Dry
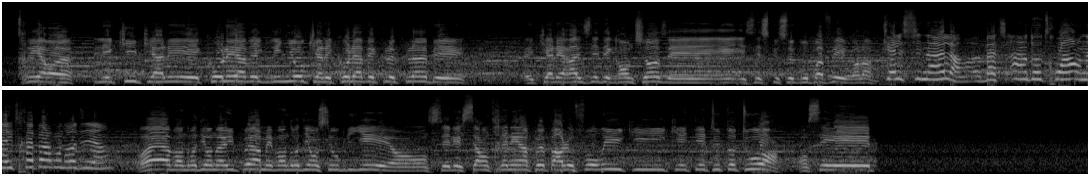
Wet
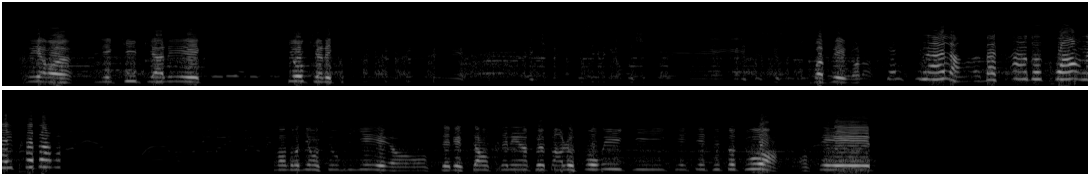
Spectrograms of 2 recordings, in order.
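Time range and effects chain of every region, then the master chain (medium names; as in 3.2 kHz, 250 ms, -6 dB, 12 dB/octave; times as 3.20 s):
2.03–2.87 s: spectral contrast enhancement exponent 3.2 + compression 3:1, threshold -32 dBFS + vowel filter e
3.41–8.08 s: high-pass 420 Hz + compressor with a negative ratio -40 dBFS, ratio -0.5 + hum notches 60/120/180/240/300/360/420/480/540 Hz
8.58–9.18 s: band-pass filter 320 Hz, Q 0.52 + bass shelf 350 Hz -9 dB
11.44–13.58 s: high-pass 1.5 kHz + tilt EQ +3 dB/octave + compression 16:1, threshold -41 dBFS
15.82–16.50 s: high-pass 46 Hz + high-order bell 700 Hz -8 dB 1.2 oct + decimation joined by straight lines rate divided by 3×
whole clip: treble shelf 8.8 kHz -10.5 dB; upward expansion 2.5:1, over -38 dBFS; trim -3 dB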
